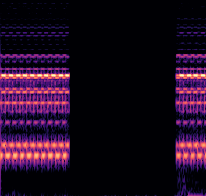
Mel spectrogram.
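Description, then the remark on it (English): A telephone ringback tone on an outgoing call to a kennel: one long buzzy ring, a second of silence, then the next ring beginning, loud with no voices. “Okay. It's ringing.”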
